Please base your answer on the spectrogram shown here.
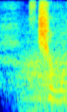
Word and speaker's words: chorizo: Something like chorizo is fairly well established now in English as an anglicised word. Now that's not how it sounds in Spanish. The Z letter in Spanish is pronounced either like a S or like a th, depending on which part of the Spanish-speaking world you're coming from.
